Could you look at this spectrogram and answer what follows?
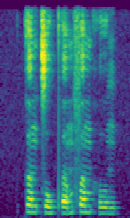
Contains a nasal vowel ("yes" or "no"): no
